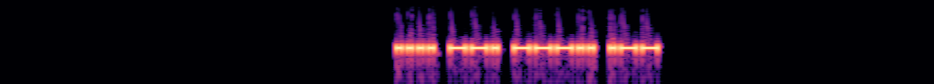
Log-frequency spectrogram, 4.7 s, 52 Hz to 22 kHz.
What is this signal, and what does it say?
Morse code, heard as a keyed tone, about 46 wpm, 700 Hz. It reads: HG8W
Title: DXCC-100 Call Signs - 4 Characters - 45wpm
